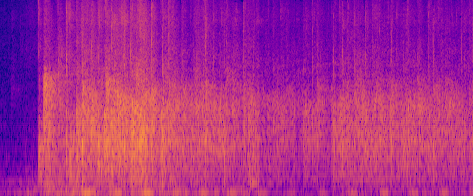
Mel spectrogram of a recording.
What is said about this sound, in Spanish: Tras la entrega de una placa conmemorativa y después del aplauso de los representantes de los grupos políticos, Partido Socialista y Partido Popular, así como del público asistente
